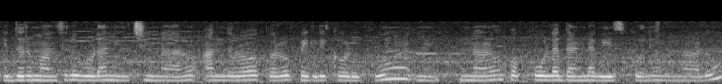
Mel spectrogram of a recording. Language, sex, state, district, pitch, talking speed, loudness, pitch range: Telugu, female, Andhra Pradesh, Guntur, 195 Hz, 125 wpm, -15 LUFS, 190-205 Hz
